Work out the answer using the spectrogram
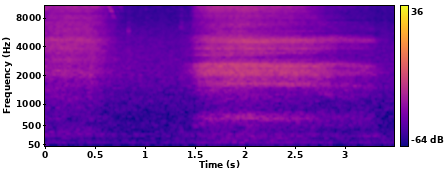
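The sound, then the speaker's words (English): A faint, airy breath drawn in deeply and let out during a guided relaxation, heard as two soft breathy swells, the second longer and stronger, with no talk. “I want you to take a deep breath in. And as you exhale, drop your shoulders and sink down into your seat.”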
